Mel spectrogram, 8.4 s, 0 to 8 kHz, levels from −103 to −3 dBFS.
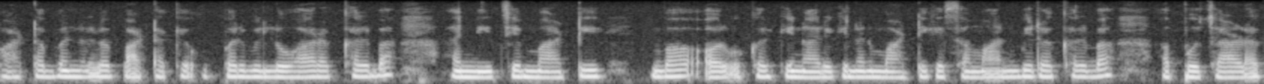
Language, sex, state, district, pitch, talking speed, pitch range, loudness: Bhojpuri, female, Uttar Pradesh, Ghazipur, 170 Hz, 185 wpm, 165-175 Hz, -16 LUFS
